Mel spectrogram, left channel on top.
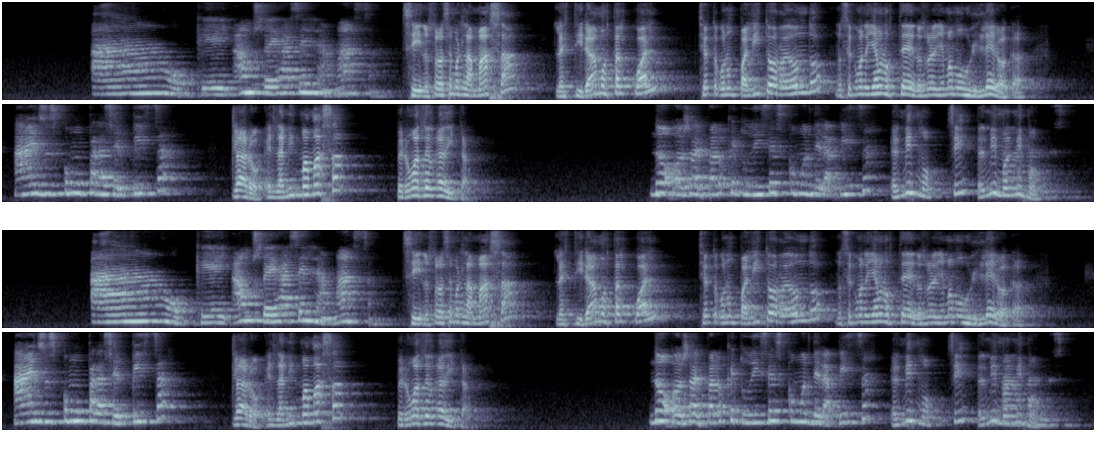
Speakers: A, on the right; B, on the left.
A: Ah, ok. Ah, ustedes hacen la masa.
B: Sí, nosotros hacemos la masa, la estiramos tal cual, ¿cierto? Con un palito redondo, no sé cómo le llaman ustedes, nosotros le llamamos uslero acá.
A: Ah, eso es como para hacer pizza.
B: Claro, es la misma masa, pero más delgadita.
A: No, o sea, el palo que tú dices es como el de la pizza.
B: El mismo, sí, el mismo,
A: Ah,
B: el mismo.
A: para masa.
